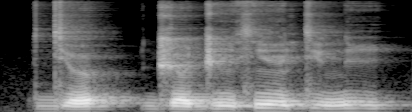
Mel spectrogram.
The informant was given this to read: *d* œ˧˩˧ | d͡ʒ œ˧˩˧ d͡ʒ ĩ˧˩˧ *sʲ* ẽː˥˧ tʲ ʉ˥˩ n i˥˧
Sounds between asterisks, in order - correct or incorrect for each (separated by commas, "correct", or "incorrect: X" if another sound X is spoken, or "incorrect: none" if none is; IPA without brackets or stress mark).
incorrect: dʲ, correct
